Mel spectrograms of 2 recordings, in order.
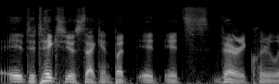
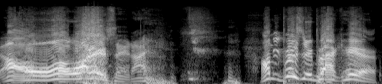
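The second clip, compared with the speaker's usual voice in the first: loud, raised, irritated yell back; grumbling old dad; 11 semitones higher, 17 dB louder, slower than usual. Acted. Father interrupted at work, grumbling loud shout. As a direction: holler crossly from the workroom. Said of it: "he's grumbling".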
